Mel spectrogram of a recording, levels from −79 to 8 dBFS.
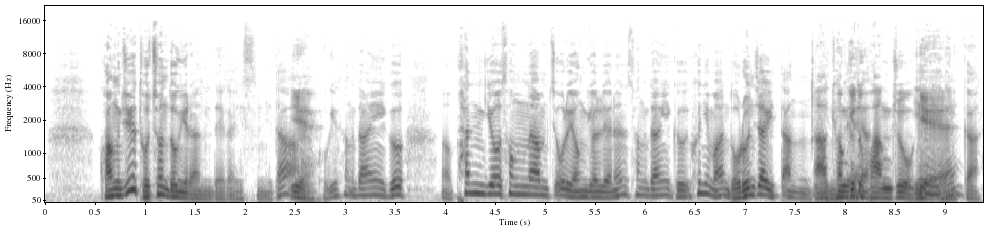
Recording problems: none

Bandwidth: 15.5 kHz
